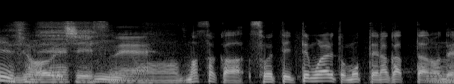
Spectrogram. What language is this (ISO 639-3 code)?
jpn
